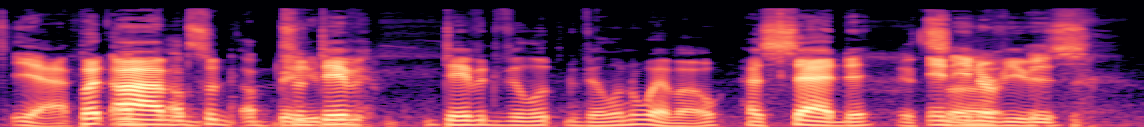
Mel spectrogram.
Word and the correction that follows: Villeneuve: I googled it and had them pronounce it for me. It's Villeneuve.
